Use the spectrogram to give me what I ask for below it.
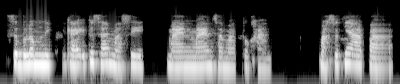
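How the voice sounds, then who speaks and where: Brief: woman guest, animated storyteller, dry and muffled video-call sound. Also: medium pitch, measured pace, no room sound. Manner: lively storytelling with frequent laughs. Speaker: testimony guest. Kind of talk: casual spoken testimony.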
